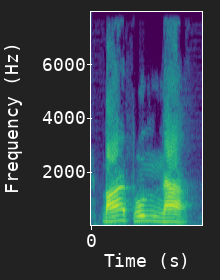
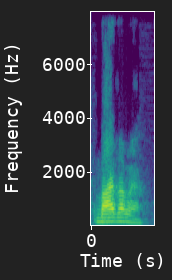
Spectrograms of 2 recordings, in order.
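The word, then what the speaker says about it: Madonna: 그래서 이제 마돈나 이런 발음은 이제 영국식 발음이라고, 그냥 우리식 발음이죠. 마돈나 이러면은. 근데 이제 미국식 발음은 어때요? 마다나 이런 식으로 얘기하죠.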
